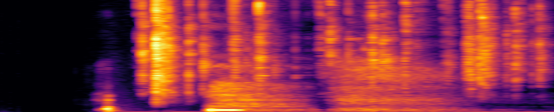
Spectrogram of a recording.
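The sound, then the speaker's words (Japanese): Small special eyebrow scissors snip while trimming a customer's eyebrows, a few quick crisp metallic clicks and brushing rasps in an irregular run, fairly quiet with no talking. “こちらの専用のハサミって、チョキチョキと。”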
